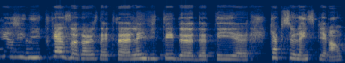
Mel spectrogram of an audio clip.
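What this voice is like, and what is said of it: Québécois French accent. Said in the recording (French): “ton accent, mais on part au Québec”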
